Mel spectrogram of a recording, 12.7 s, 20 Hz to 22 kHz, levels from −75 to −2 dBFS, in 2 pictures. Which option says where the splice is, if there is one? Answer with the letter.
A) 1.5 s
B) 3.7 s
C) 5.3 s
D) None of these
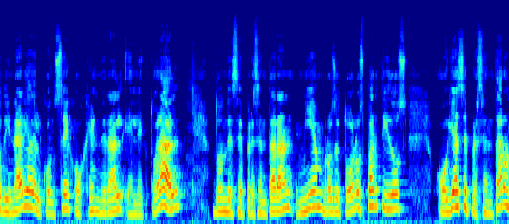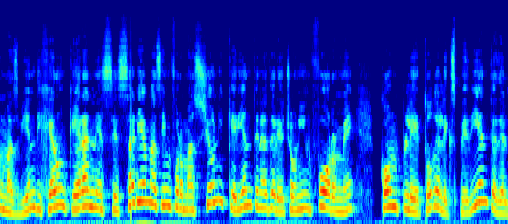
B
